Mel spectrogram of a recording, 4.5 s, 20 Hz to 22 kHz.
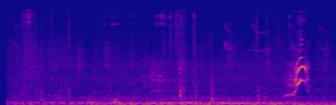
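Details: A 21-day-old Border Collie mix puppy, from a litter just starting to walk, gives one brief, high, rising yelp near the end over a low rumbling background.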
